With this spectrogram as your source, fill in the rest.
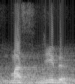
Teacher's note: memiliki sifat ketika waqaf dia harus di Qalqalah kan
